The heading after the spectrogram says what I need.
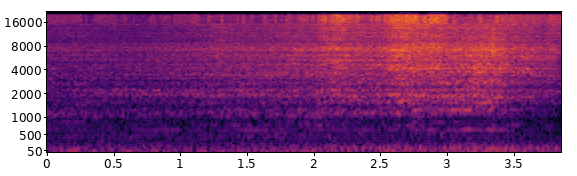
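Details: Tesla Model X rolling with a hissing, high scraping screech rising and falling, caused by a rock rubbing against the brake rotor.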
